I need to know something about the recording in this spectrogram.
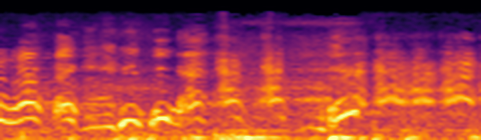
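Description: A person laughing, the voice going up and down in short quick pulses.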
